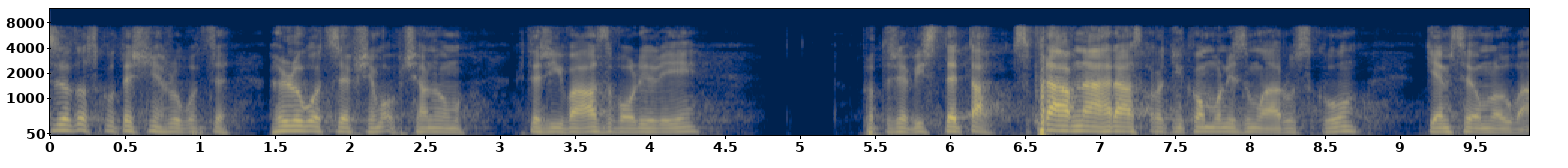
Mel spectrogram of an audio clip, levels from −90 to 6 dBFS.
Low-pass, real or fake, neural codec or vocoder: 7.2 kHz; fake; codec, 16 kHz, 4.8 kbps, FACodec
